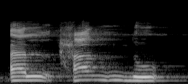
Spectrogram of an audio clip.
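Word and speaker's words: الحمد: আল এক্ষেত্রে যেটা হয় আমাদের অনেকের ক্ষেত্রে হয়ে যায় আল হামদু বলতে গিয়ে আলে হামদু আলে ওই আসলে লামটা অনেক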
